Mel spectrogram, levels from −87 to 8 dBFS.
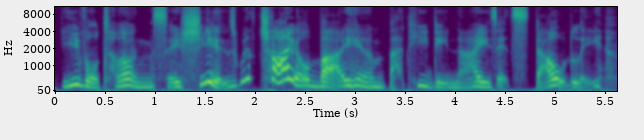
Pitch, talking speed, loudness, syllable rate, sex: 215 Hz, 150 wpm, -18 LUFS, 3.5 syllables/s, female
